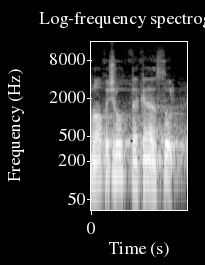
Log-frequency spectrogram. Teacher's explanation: را کے اوپر پیش ہے، لہٰذا ہم یہاں را کو موٹا پڑھیں گے۔ دونوں صورتوں میں ملا کر بھی اور وقف میں بھی۔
